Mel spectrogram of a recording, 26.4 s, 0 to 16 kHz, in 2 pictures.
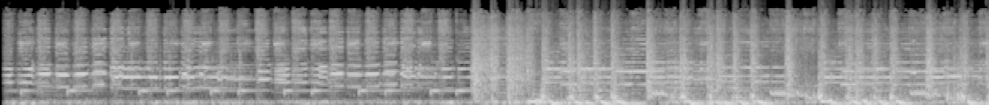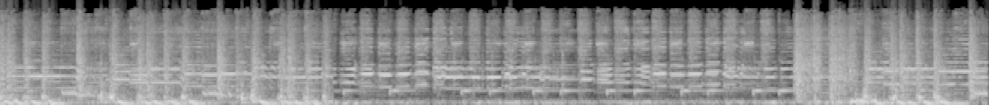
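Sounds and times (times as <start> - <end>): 
instrumental music: 0.0 - 26.3.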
